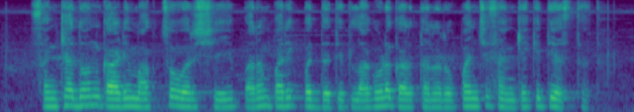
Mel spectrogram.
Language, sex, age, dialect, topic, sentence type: Marathi, male, 25-30, Southern Konkan, agriculture, question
